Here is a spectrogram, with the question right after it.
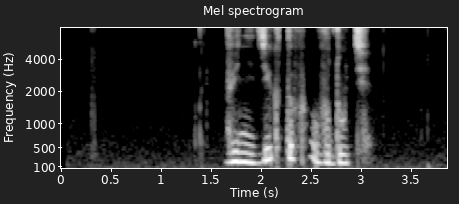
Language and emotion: Russian, neutral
